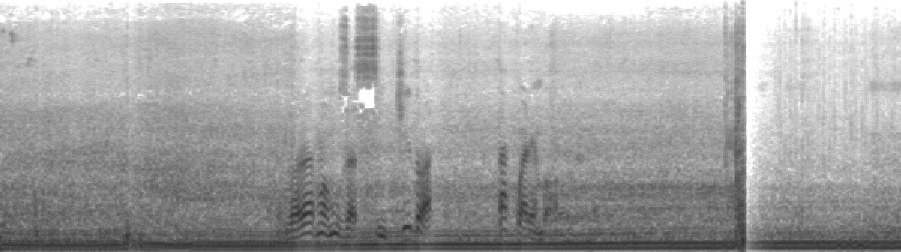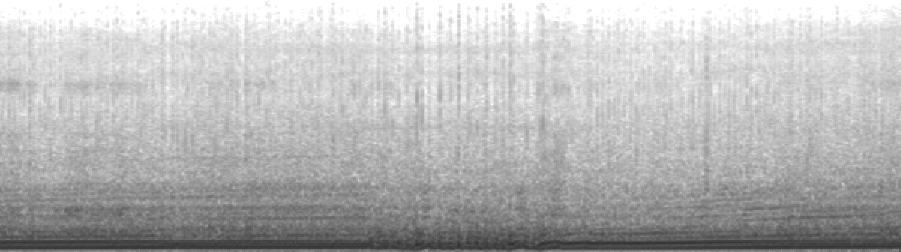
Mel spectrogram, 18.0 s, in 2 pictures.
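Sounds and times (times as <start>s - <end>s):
motorcycle engine running: 0.0s - 18.0s
sharp click: 7.2s - 7.5s.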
